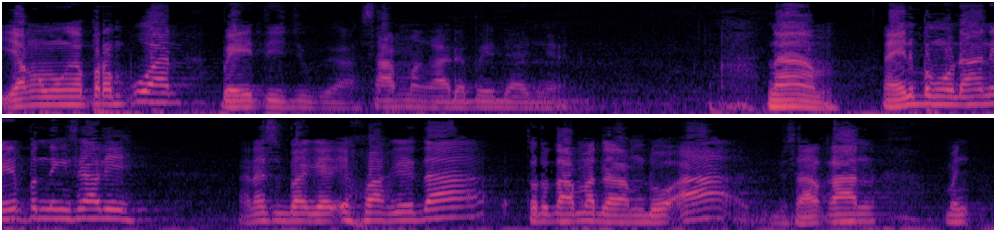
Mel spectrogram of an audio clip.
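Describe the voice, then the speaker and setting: Indonesian man drilling Arabic grammar. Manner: repetitive drilling, rising pitch on each cue then dropping on the answer; stretches out Arabic words slowly. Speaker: Arabic teacher. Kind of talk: classroom lesson.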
